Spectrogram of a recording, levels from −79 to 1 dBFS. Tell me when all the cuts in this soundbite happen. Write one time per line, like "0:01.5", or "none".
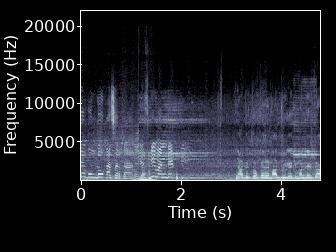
0:01.2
